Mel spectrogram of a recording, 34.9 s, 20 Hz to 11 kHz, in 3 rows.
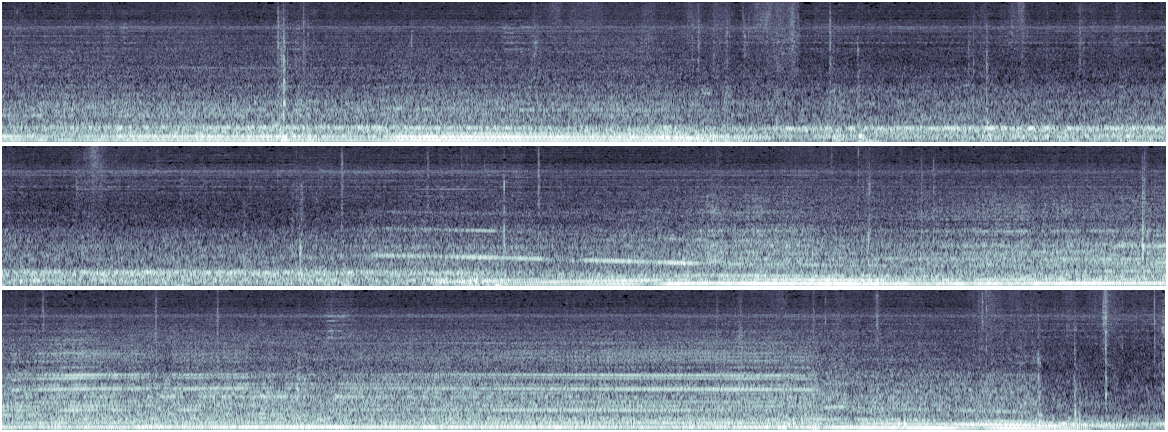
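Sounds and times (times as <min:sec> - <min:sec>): car droning hum: 0:00.0 - 0:34.9.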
